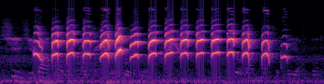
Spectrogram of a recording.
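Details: Male cockatiel kept as a pet, serenading his portrait with a quick run of about thirteen bright, evenly spaced chirps, each a short upward-bending note, in under three seconds.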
